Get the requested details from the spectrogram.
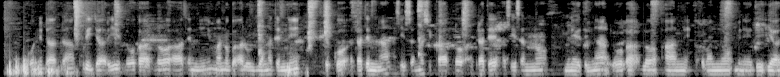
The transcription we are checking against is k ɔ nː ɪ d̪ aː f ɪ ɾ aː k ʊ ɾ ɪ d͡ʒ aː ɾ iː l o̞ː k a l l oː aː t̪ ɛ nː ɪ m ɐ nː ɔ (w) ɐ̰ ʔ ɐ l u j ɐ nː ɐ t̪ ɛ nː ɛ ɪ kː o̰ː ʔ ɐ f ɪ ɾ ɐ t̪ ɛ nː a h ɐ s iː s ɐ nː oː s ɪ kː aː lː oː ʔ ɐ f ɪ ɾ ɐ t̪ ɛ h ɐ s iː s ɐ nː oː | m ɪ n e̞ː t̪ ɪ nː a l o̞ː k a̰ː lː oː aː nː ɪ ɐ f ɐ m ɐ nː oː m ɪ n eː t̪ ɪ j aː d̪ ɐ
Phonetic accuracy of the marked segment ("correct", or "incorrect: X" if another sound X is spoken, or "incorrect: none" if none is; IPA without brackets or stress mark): incorrect: b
